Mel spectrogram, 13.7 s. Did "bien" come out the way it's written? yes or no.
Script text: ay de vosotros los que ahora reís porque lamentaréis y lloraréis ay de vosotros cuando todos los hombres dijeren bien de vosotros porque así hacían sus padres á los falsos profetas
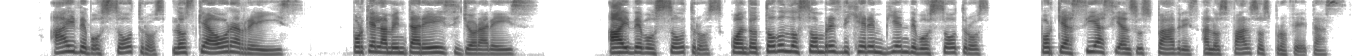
yes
